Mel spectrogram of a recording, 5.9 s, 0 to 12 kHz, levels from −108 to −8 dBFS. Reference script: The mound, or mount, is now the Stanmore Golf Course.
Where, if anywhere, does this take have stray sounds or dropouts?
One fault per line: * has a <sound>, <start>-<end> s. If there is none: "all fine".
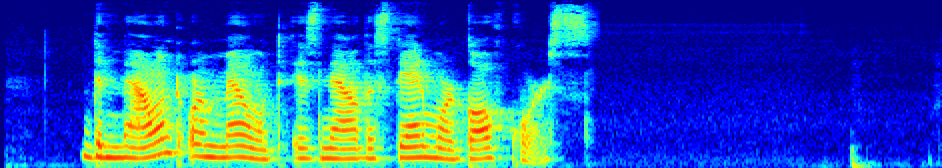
all fine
